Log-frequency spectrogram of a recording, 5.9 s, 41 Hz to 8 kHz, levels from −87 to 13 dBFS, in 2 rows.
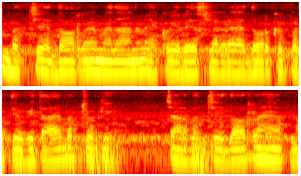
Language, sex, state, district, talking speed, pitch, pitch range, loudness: Hindi, male, Haryana, Charkhi Dadri, 230 wpm, 100 Hz, 95-105 Hz, -14 LUFS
